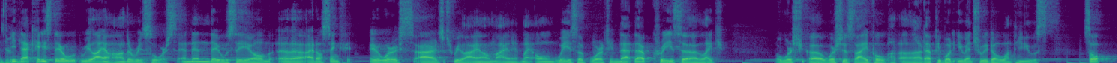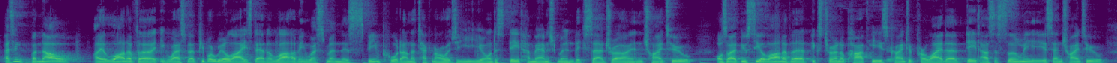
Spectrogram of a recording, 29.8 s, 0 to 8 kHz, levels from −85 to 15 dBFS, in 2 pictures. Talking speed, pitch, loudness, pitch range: 205 wpm, 110 Hz, -20 LUFS, 105-120 Hz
